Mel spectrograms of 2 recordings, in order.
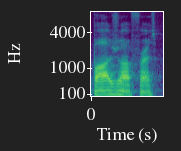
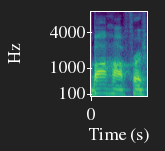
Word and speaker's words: Baja Fresh: called I called it bajar fres it's yeah yeah yeah cuz in Mexican no it's not a silent J J is pronounced as a h man yeah whatever so anyway got Baja Fresh got myself chicken big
